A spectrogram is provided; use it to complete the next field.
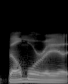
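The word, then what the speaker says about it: Balmorhea: But I was down there for I think I'm going to say it right, Balmorea. I thought it was Balmorea, but it's not. So I think it's Balmorea.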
